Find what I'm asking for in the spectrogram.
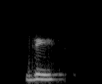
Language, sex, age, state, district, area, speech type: Hindi, female, 30-45, Madhya Pradesh, Betul, urban, conversation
